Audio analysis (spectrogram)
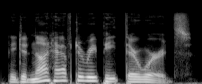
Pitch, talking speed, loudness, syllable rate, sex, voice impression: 130 Hz, 235 wpm, -14 LUFS, 5.0 syllables/s, male, very masculine, slightly old, very thick, tensed, slightly weak, bright, soft, clear, fluent, slightly nasal, cool, intellectual, refreshing, very sincere, very calm, very mature, very friendly, reassuring, unique, elegant, wild, sweet, lively, kind, slightly intense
